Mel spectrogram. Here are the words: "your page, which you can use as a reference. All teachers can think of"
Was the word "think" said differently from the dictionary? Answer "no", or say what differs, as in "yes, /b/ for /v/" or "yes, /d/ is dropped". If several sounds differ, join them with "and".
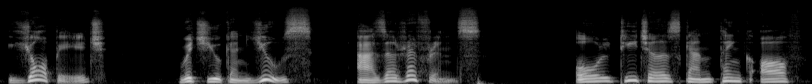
yes, /t/ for /θ/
